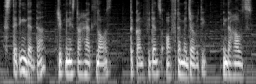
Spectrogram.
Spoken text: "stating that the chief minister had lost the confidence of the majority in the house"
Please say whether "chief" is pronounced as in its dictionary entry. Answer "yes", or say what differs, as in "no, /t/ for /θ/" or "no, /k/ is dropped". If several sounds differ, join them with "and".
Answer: no, /p/ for /f/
